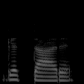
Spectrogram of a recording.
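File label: "ghetare", female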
